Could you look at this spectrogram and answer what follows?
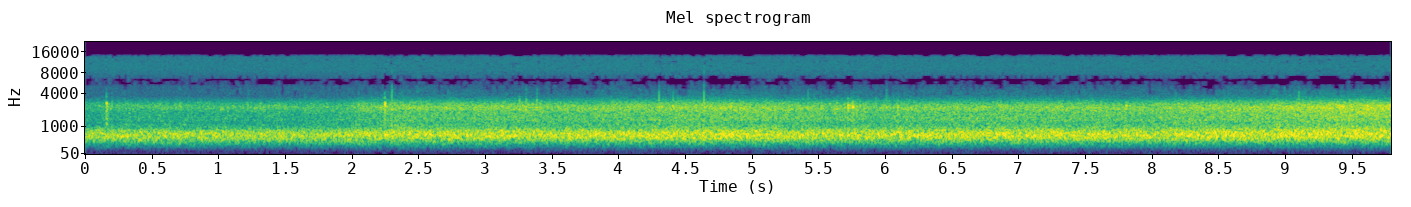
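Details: A constant loud hiss of static runs the full length, slowly growing a little louder, with no animal calls.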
